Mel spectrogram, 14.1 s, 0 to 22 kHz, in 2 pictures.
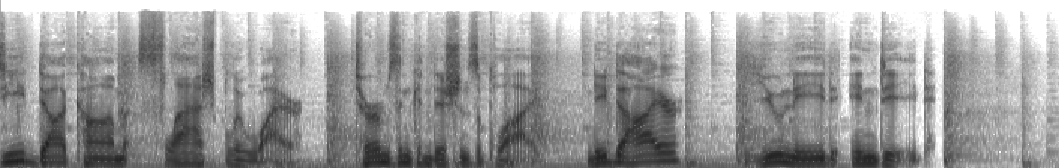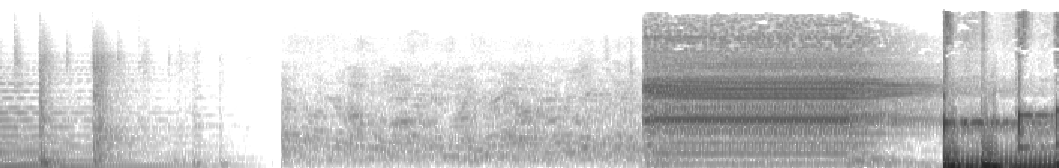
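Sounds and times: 
speech: 0.0s - 6.4s
crowd murmuring and chatting: 9.0s - 11.4s
loud sustained electronic buzzer blaring: 11.4s - 13.6s.

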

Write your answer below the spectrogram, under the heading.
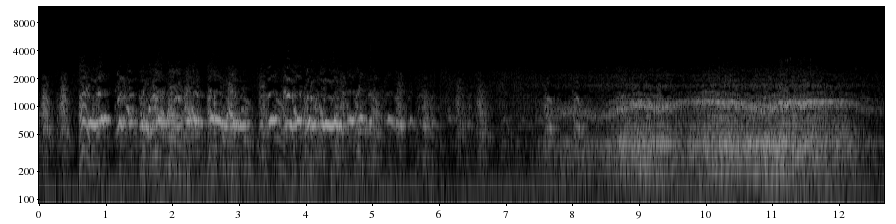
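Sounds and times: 
several dogs barking excitedly in overlapping bursts: 0.0s - 8.2s
steady sustained droning hum: 0.0s - 12.6s.

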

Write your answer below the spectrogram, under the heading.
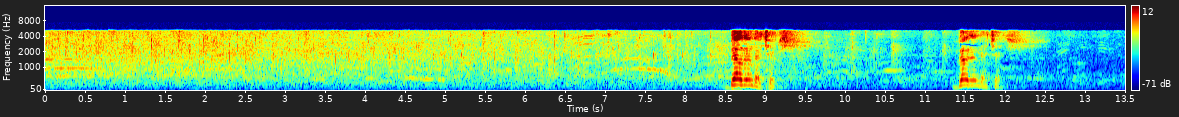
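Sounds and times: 
crowd clapping hands: 0.0s - 12.0s.

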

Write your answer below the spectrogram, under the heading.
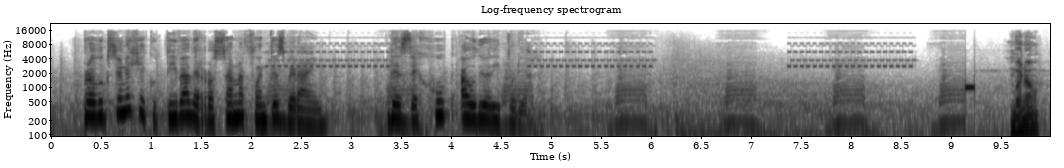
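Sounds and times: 
speech: 0.4s - 4.9s, 9.6s - 9.9s
telephone ringing with warbling electronic tone: 2.1s - 3.8s, 4.6s - 6.1s, 7.4s - 8.7s.

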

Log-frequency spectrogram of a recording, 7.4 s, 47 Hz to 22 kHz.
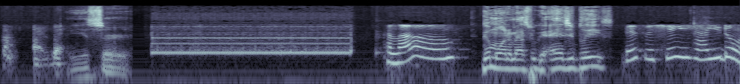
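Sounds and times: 
speech: 0.5s - 1.4s, 3.8s - 7.3s
telephone ringback tone heard through the line: 1.5s - 3.5s.

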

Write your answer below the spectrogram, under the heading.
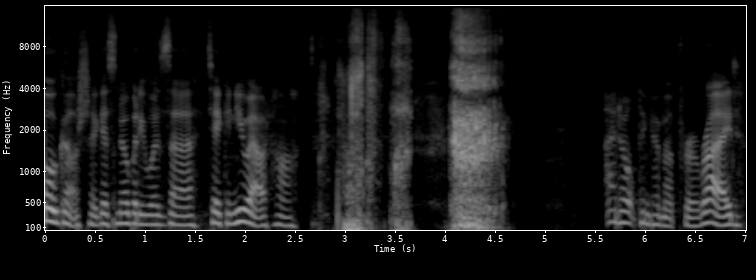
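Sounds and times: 
speech: 0.0s - 3.2s, 5.6s - 7.0s
massive horse snorting and whinnying in a stable: 2.9s - 4.7s.

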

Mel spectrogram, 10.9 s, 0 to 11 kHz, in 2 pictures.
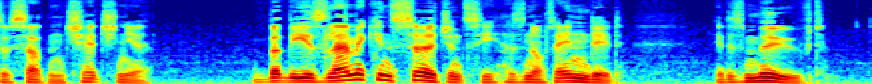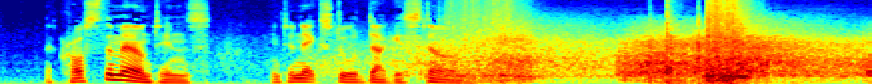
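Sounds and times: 
speech: 0.0s - 1.0s, 1.6s - 5.2s, 5.8s - 8.7s
heavy gunfire and blasts from a full-scale battle with tanks and helicopter gunships in mountains: 8.0s - 10.8s.

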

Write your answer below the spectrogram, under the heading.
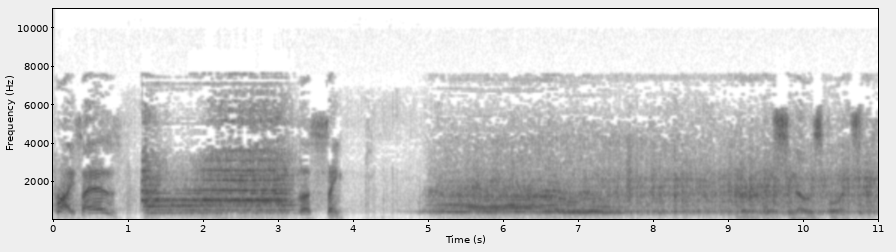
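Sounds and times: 
ski train rumbling along: 0.0s - 3.6s, 4.8s - 11.0s
speech: 0.1s - 1.4s, 3.3s - 4.0s, 9.2s - 11.0s
ski train whistle long multi-toned blast: 1.2s - 3.3s, 4.9s - 7.7s.

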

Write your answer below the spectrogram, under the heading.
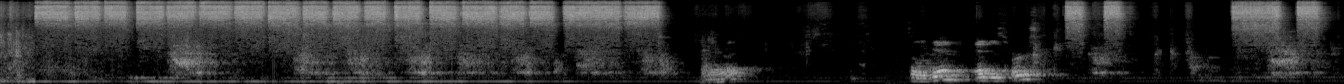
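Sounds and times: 
handheld spray gun spraying varnish coating: 0.0s - 6.7s, 10.6s - 11.3s, 12.3s - 13.4s
speech: 9.3s - 10.8s.

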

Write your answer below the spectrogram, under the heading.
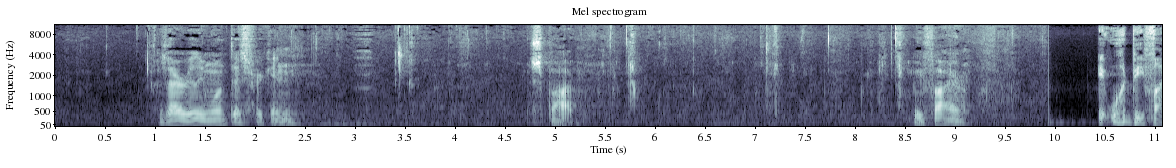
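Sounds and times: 
speech: 1.0s - 2.5s, 5.0s - 5.3s, 8.6s - 9.2s, 10.4s - 11.0s
man chewing with mouth open: 2.4s - 8.7s.

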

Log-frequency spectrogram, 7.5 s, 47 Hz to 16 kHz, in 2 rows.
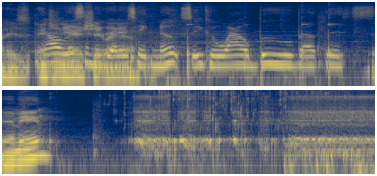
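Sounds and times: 
speech: 0.0s - 4.4s
wine pouring into a glass decanter: 4.8s - 7.4s.

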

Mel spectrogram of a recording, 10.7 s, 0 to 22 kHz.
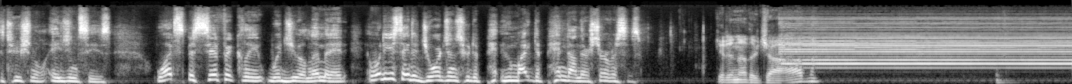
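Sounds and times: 
speech: 0.1s - 6.5s, 7.2s - 8.4s
fire alarm blaring with high-pitched electronic tone: 7.8s - 10.7s.

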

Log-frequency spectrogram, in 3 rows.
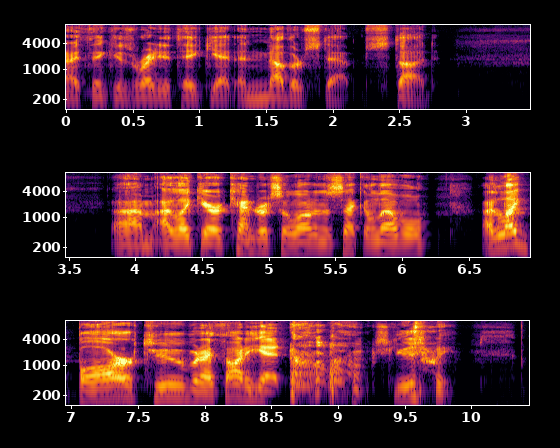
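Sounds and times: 
speech: 0.0s - 2.8s, 3.8s - 9.9s
man clearing his throat: 8.6s - 9.9s
man with a lingering cough coughing: 8.6s - 9.9s.

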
